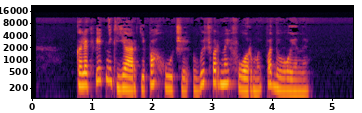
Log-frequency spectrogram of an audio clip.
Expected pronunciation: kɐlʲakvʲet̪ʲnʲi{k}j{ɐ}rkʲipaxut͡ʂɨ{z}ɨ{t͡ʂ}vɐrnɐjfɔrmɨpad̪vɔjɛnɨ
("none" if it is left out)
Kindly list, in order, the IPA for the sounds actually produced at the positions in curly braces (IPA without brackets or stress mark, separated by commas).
k, a, v, t͡ʂ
